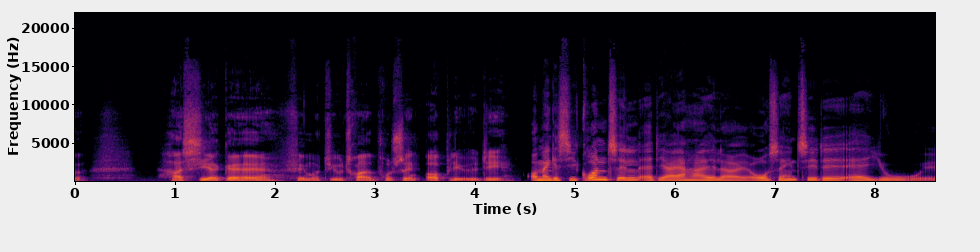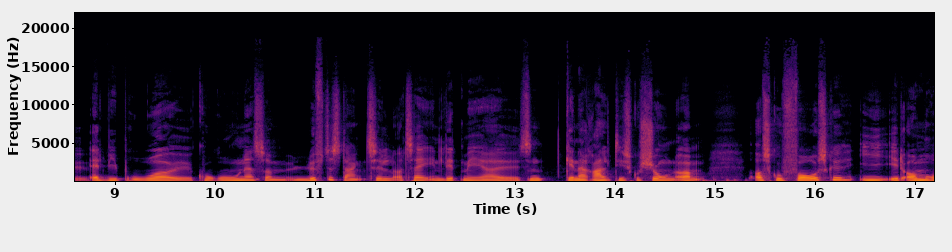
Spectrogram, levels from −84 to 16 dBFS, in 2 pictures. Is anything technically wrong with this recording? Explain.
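No, nothing technically wrong turns up anywhere in this speech recording, so there's nothing here to flag.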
